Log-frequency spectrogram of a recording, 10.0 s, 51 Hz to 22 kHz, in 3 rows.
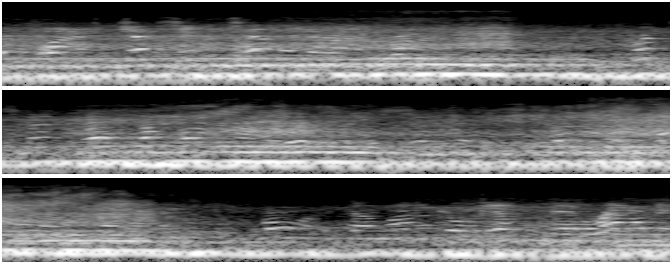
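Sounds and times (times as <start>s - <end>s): race cars passing: 0.0s - 10.0s.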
